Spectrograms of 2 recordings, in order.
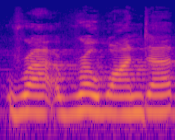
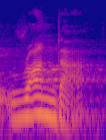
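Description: First: It is pronounced the American way. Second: It is pronounced the way Rwandans say it. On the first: "That's how Americans say it" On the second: "But Rwandans say Rwanda"

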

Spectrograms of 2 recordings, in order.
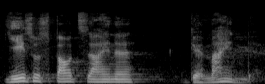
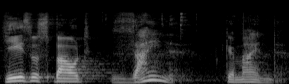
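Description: First: The stress is on Gemeinde. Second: The stress is on seine.

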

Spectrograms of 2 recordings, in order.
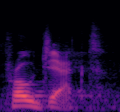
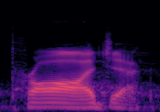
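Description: First: It uses a non-American pronunciation of the vowel. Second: It uses an American pronunciation of the vowel.

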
